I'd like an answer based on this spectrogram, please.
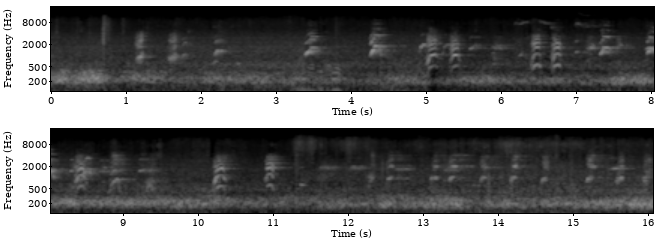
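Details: Several Podenco Andaluz hunting dogs give sharp, high yipping barks in quick irregular bursts over a steady low hum while chasing a rabbit.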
